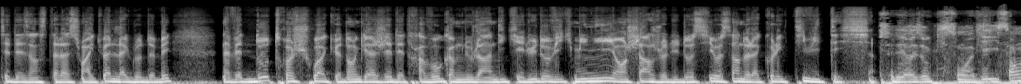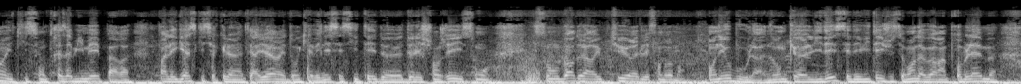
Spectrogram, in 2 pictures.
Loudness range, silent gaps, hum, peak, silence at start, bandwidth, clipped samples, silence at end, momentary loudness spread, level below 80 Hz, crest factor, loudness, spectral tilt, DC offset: 1 LU; none; none; 0 dBFS; 0 s; 15.5 kHz; under 0.1%; 0 s; 2 LU; -18 dBFS; 8 dB; -10 LUFS; -4.5 dB/octave; under 0.1%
